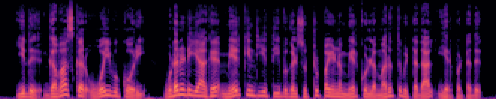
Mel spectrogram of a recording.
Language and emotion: Tamil, neutral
